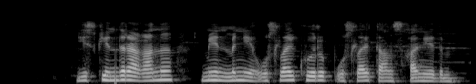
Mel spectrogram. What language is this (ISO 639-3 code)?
kaz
